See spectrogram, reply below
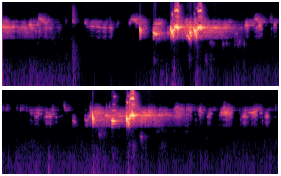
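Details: Taiwan's light-vented bulbul, Pycnonotus sinensis formosae, singing two loud chattering, warbled phrases roughly five seconds apart, each framed by quieter scattered chirps and twitters, pitch staying bright and high, quiet surroundings.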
